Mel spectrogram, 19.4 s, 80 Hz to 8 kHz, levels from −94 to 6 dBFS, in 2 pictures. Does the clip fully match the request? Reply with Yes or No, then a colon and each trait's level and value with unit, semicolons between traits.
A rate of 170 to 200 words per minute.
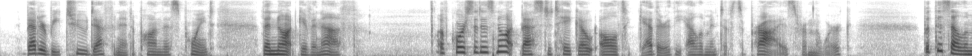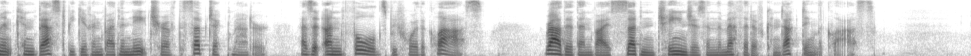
Yes: average, 190 wpm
